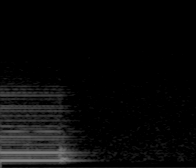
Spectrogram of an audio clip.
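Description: The last chord of a piano piece held and then released just under a second in, cutting off and fading quickly to near silence.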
